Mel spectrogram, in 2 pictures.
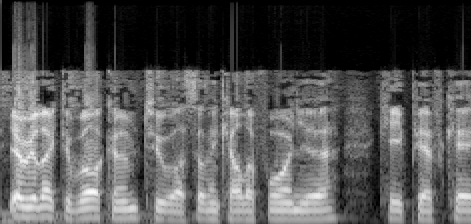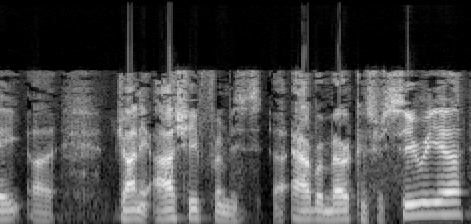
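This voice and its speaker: A man's voice: medium pitch, a little fast, slight background noise. Hesitant male radio host, dull sound. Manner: relaxed, hesitant, many fillers. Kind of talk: live radio hosting.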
